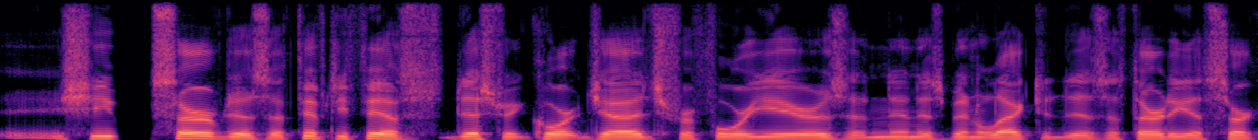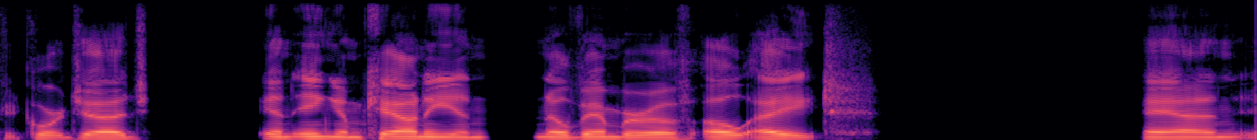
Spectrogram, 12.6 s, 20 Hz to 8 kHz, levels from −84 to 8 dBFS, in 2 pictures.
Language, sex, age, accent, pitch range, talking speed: English, male, 50-69, American, 115-130 Hz, 145 wpm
